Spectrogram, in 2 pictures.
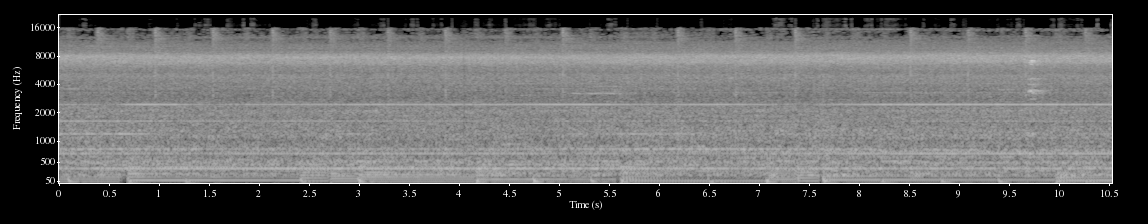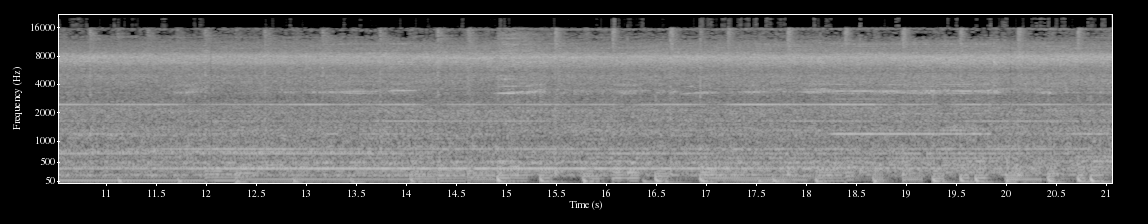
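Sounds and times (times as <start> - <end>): dust collector rushing: 0.0 - 21.0
router spindle tone: 0.0 - 21.0.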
